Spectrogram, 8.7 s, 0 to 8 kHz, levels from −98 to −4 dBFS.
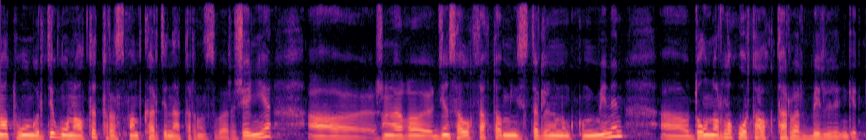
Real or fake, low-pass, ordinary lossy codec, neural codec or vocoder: real; none; none; none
